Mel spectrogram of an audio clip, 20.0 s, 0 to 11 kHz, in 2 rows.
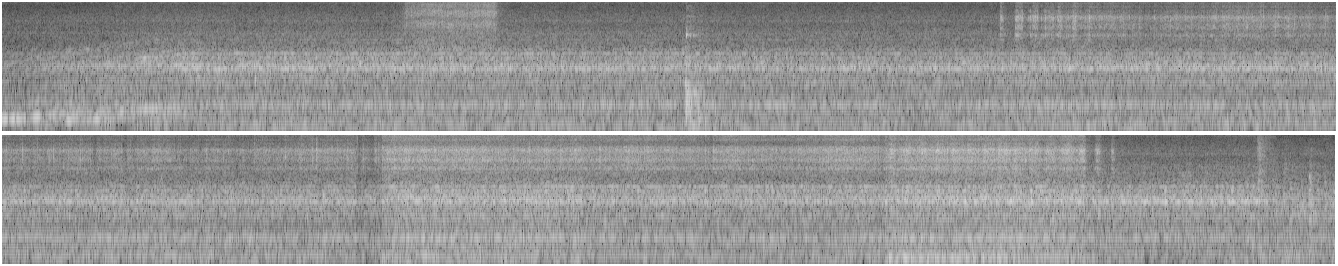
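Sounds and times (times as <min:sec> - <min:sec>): lathe spindle whine: 0:00.0 - 0:19.8
lathe tool scraping cut: 0:07.5 - 0:18.4.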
